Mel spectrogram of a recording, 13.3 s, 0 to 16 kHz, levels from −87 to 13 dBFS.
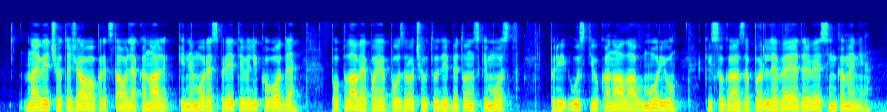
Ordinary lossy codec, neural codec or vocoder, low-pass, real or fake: none; none; 7.2 kHz; real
